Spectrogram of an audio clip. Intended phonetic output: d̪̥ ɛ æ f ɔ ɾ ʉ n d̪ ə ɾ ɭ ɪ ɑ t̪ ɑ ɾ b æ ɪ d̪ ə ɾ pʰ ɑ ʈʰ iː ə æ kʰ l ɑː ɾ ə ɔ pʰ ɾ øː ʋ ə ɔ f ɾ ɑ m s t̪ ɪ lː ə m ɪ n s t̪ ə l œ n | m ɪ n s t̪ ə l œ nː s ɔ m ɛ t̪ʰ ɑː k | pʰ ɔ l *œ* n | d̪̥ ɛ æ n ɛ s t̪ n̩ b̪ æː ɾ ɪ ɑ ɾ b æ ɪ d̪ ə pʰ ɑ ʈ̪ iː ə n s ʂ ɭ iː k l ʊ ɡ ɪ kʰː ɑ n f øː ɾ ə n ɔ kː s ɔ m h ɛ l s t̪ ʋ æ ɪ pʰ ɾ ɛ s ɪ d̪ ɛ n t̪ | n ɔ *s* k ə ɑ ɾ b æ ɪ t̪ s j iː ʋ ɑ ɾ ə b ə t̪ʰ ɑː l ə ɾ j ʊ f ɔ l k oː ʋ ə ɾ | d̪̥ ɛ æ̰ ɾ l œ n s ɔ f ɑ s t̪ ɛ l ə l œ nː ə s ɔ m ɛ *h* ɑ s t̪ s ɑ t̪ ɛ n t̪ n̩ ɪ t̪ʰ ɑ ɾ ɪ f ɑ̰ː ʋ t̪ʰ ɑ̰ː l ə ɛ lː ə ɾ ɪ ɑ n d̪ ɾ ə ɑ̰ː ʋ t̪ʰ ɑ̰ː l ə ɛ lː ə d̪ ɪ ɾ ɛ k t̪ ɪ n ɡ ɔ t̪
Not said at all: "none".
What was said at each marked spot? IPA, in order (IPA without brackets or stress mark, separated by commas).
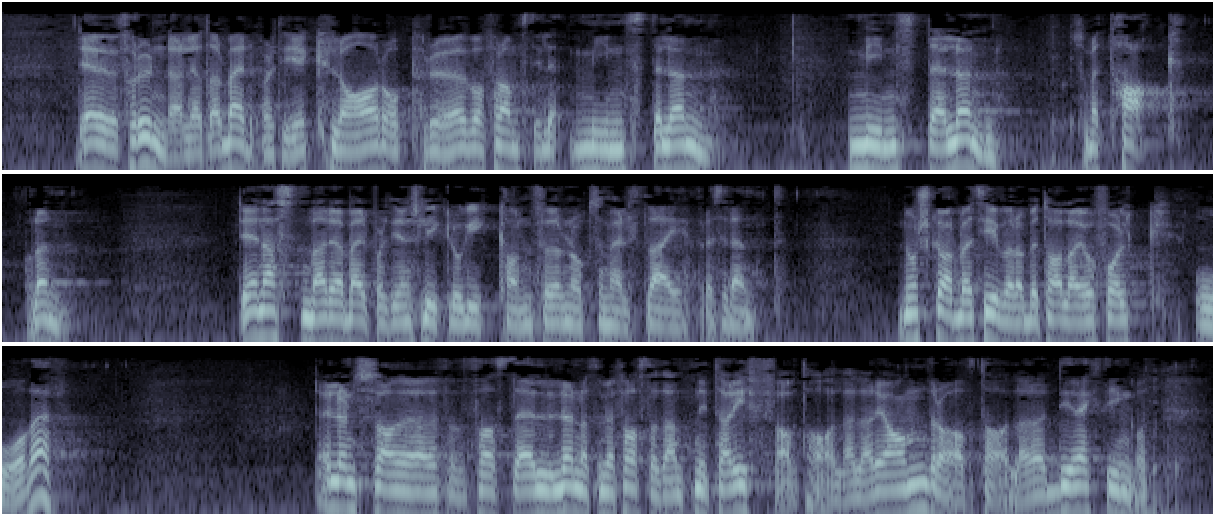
œ, ʂ, f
